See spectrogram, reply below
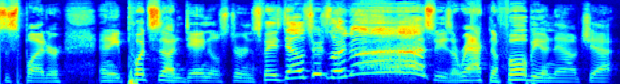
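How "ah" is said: very high, loud shriek; mock terrified scream. Burglar with a spider on his face, mock terrified scream. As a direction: shriek in hammed-up panic.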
